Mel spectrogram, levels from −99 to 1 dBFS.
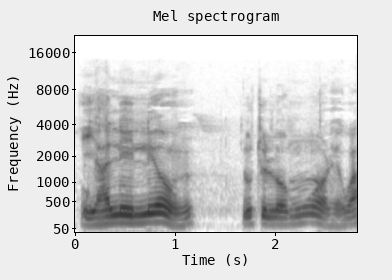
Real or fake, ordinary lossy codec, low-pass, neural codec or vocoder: real; AAC, 64 kbps; 14.4 kHz; none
